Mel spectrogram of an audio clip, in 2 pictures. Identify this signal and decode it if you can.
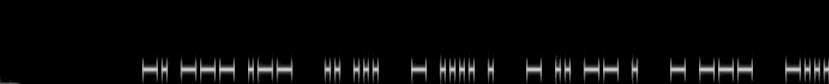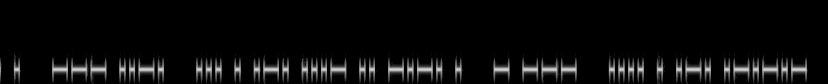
Morse code, heard as a keyed tone, about 25 wpm, 700 Hz. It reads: NOW IS THE TIME TO BE OF SERVICE TO HER.
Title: Sentences from Top 1000 Words - Review Part 4 - 25wpm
